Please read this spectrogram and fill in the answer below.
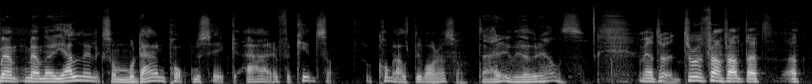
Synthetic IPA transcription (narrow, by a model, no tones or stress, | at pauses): mɛnmɛnːæɖɛjɛlːəɭɪksɔmːʊd̪æːɳpʰɔpːmɵsḭːkæ̰ɾfœkʰɪd̪sə̰n | kʰɔmːəɾʔa̰lt̪iːd̪vɑːɾaso̰ːd̪̥æɾævɪøːvəɾɛnsjɑmɛnjɑt̪ʰɾut̪ʰɾuːɾfɾanmfœɾalt̪at̪at̪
